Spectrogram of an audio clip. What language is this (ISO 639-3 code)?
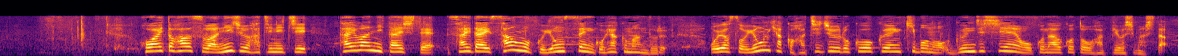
jpn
